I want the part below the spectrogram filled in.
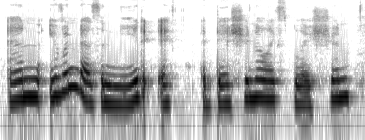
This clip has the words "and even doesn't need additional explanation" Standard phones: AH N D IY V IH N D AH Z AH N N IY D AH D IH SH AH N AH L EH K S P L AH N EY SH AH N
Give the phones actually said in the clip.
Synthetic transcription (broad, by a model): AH N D IY V IH N D AH Z AH N N IY D AH D IH SH AH N AH L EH K S P L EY SH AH N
